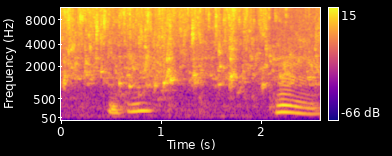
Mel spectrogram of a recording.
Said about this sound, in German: Ein magischer Moment. Das Wasser tropft ab und der Faserbrei formiert sich zu einem neuen Blatt.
